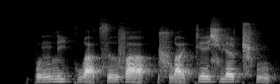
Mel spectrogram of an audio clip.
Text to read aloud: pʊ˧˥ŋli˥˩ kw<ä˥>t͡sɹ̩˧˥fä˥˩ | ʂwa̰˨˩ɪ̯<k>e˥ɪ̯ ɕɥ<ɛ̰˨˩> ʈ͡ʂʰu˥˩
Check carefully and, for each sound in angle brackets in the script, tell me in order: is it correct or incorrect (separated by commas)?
incorrect, correct, incorrect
